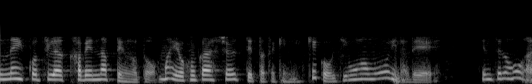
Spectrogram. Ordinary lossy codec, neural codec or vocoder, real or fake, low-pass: Opus, 64 kbps; codec, 24 kHz, 0.9 kbps, WavTokenizer, medium speech release version 2; fake; 3.6 kHz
